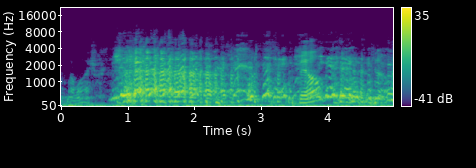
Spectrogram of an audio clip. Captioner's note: group laughter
